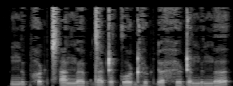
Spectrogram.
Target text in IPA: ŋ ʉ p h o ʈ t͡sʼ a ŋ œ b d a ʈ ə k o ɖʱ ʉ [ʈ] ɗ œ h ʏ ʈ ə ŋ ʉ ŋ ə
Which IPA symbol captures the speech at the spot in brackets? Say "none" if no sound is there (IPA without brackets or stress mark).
ʈ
